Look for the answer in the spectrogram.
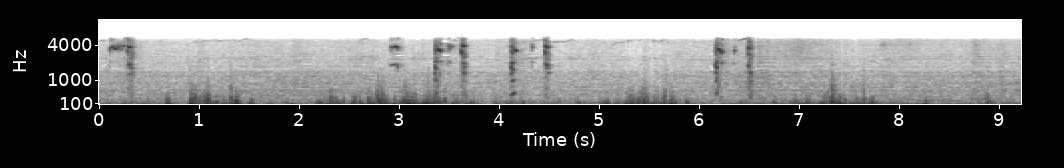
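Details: Lunchtime feed for three peregrine falcon chicks at Kingston College, 21-04-21, with food taken from a cached carcass. Scattered short, piercing squeaks arrive irregularly, roughly every couple of seconds, over heavy low rumble.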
